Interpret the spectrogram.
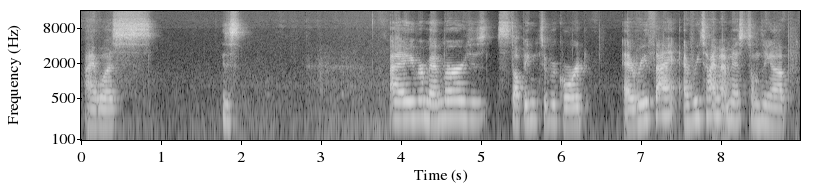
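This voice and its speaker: A Dutch-speaking woman rambles chattily through her knitting live stream, reading out chat comments and thanking viewers. Her mid-range voice is gravelly and a little mellow, captured on a good podcasting microphone.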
